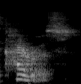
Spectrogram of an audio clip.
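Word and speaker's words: kairos: time in ancient Greek and this word is chyros it's spelled k a i r oos and what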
